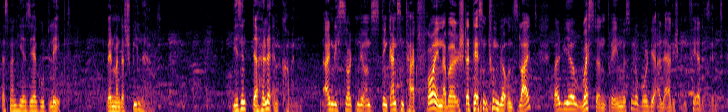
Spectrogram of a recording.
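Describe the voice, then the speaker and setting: A man's voice: mid-range voice, animated, normal speed, close to an everyday voice. Man playing a wry, worldly émigré film man. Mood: wry, persuasive. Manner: wry, expansive, advising. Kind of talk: radio drama acting.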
